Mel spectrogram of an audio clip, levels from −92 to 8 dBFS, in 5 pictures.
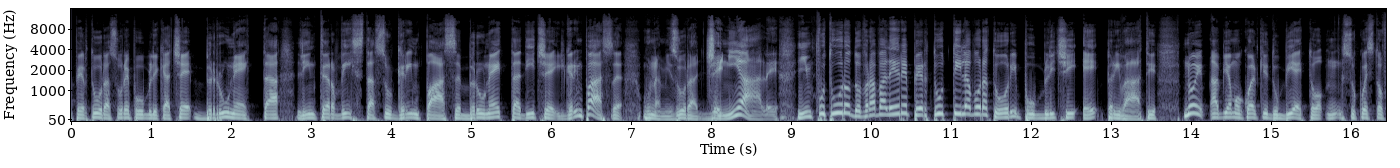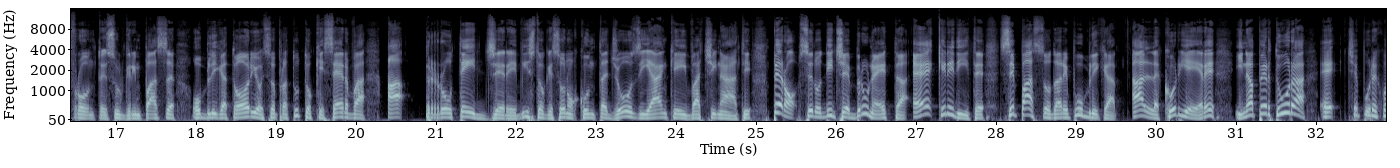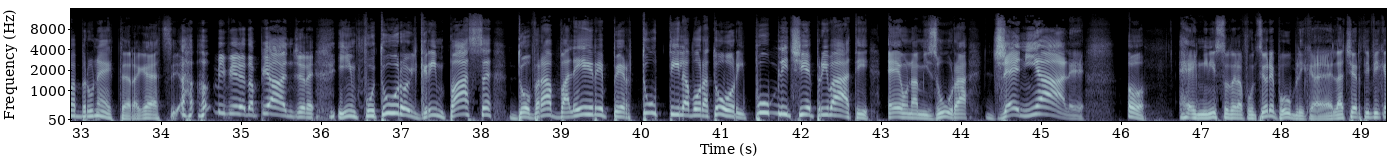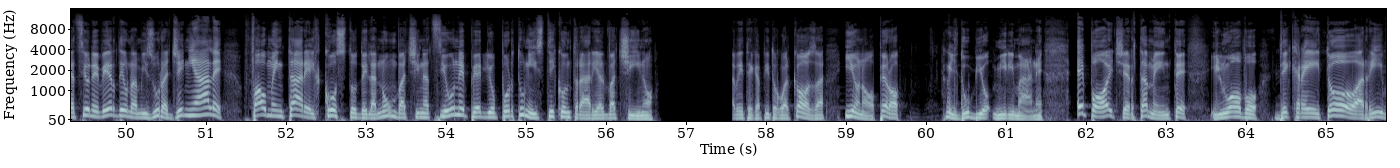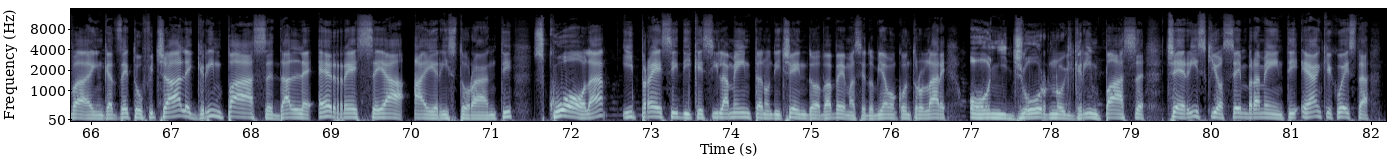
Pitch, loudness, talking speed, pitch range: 130 Hz, -22 LUFS, 125 wpm, 115-160 Hz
